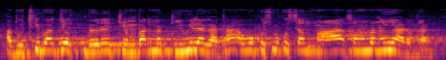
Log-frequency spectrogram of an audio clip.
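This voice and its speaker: A man giving an informal, halting and repetitive spoken account as a local citizen. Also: high-pitched. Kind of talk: informal spoken monologue of complaint and appeal. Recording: echoey reverberant room with faint noise.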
